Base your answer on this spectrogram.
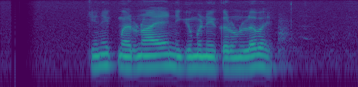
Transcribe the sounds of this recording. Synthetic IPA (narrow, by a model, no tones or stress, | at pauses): kenekmɐɾunaːjɐniɡimɐnekɐɾunlɐbɐj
